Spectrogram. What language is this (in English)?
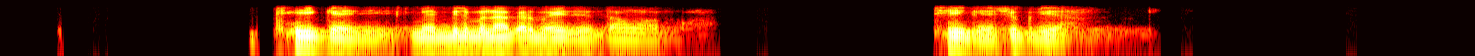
Urdu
